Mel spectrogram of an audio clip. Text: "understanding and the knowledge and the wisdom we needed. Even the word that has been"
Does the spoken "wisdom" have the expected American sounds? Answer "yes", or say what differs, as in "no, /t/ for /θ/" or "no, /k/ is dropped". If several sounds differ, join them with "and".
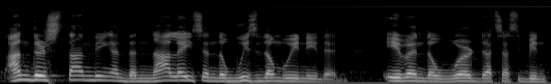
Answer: no, /s/ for /z/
